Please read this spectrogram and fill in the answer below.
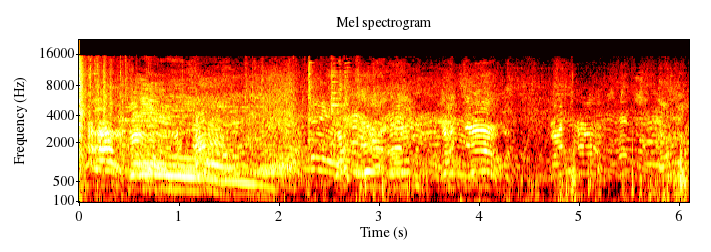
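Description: Crowd chatter: many voices talking and calling out over one another, loud and close.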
